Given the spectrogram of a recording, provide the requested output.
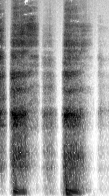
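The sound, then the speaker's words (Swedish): A voice imitates the heavy panting of a silent phone caller: two loud, rasping breaths, each followed by a softer, shorter breath, in an uneven rhythm with no talking. “Och så var det bara tyst och så hörde man någon som flåsade.”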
